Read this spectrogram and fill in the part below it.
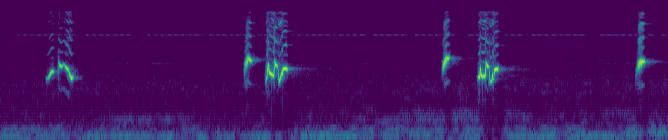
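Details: Training recording of a sooty-headed bulbul for caged birds, strong wild-type voice: clear whistled phrases, a short upslurred note followed by a quick warbling double burst, roughly every one and a half seconds, with a soft low hum underneath.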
